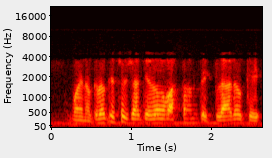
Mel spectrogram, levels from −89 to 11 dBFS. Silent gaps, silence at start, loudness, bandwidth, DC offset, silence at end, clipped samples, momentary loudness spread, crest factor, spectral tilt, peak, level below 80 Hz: none; 0.25 s; -28 LUFS; 10.5 kHz; under 0.1%; 0 s; under 0.1%; 6 LU; 18 dB; -6.5 dB/octave; -10 dBFS; -66 dBFS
